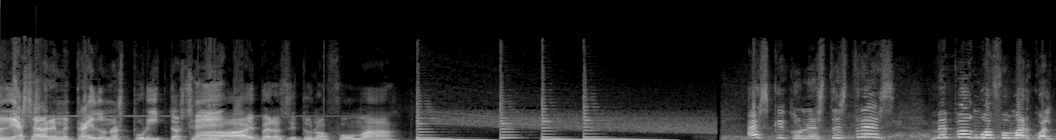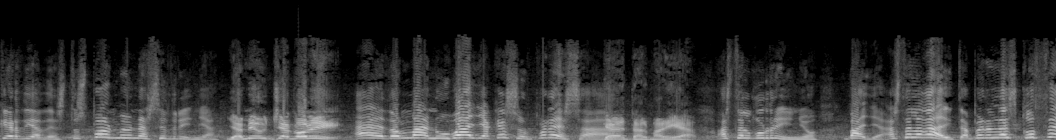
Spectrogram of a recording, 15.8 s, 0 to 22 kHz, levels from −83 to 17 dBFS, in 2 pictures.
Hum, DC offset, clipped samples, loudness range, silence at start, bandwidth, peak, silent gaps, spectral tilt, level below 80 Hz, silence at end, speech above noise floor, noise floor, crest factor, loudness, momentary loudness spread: none; under 0.1%; under 0.1%; 7 LU; 0 s; 15.5 kHz; 0 dBFS; none; -4 dB/octave; -24 dBFS; 0 s; 25 dB; -38 dBFS; 14 dB; -13 LUFS; 11 LU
